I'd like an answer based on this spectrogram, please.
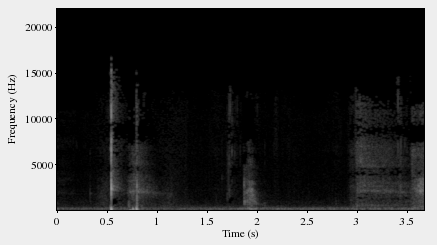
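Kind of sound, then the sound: human body sound, finger snapping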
